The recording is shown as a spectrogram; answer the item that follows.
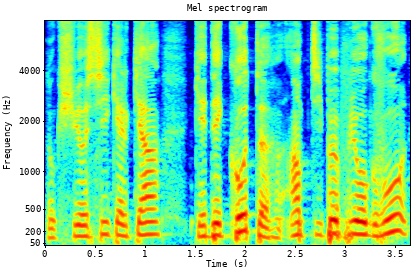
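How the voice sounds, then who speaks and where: A middle-aged male pastor with a Norman French accent speaks to his congregation. His voice sits a little high and sounds dry, with little room around it. He preaches conversationally, joking and addressing his listeners directly. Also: fairly quick, dark tone, dry recording. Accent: northern French, Normandy. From Normandy, France. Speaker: guest pastor. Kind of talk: informal sermon to a congregation.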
